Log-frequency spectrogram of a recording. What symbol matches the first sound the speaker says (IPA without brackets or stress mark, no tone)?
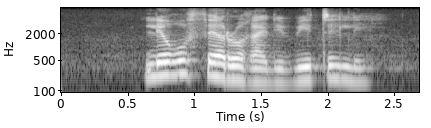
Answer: l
